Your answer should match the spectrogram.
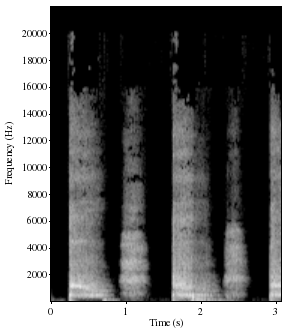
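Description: Recovery breathing after a freediving hold, in repeated cycles: each a loud, rushing breath followed by a shorter, softer one. Two full cycles are heard, and a third begins just before the end.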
